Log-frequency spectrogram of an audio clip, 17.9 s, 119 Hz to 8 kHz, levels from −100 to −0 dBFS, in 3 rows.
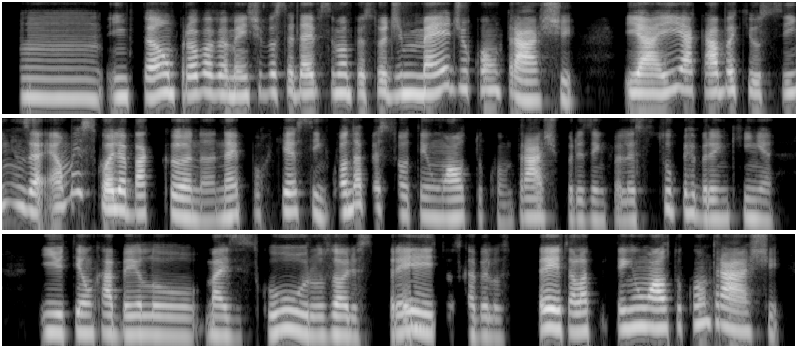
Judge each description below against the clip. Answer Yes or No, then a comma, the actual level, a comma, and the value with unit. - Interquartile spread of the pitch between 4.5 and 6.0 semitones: Yes, average, 5.2 semitones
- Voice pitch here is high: Yes, high, 220 Hz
